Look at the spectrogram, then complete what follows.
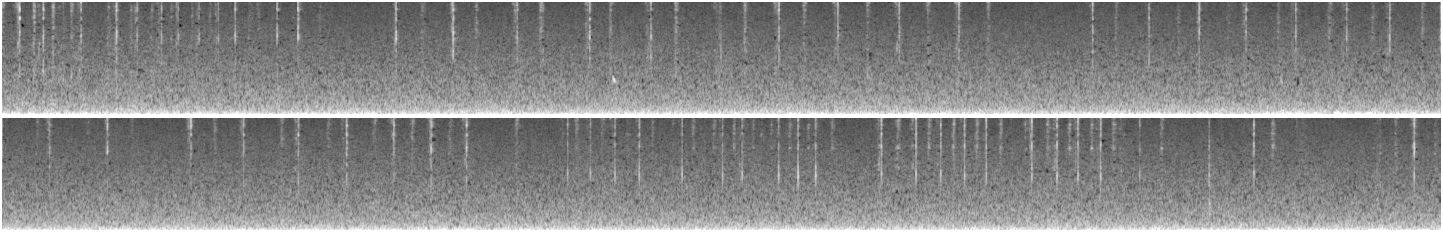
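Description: Scissors snipping hair: many short, sharp snips in irregular runs, at times several a second, over a faint low hum.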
